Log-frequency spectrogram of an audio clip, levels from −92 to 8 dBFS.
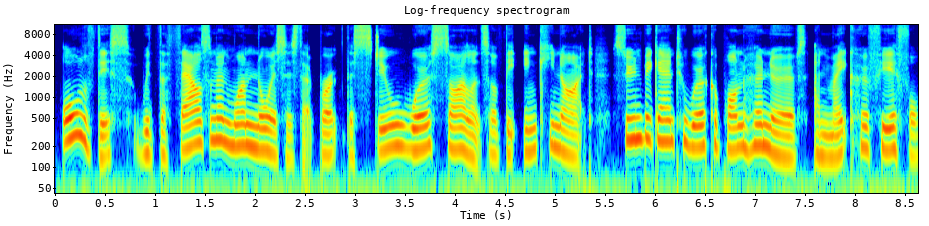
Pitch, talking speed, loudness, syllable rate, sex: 185 Hz, 210 wpm, -18 LUFS, 5.1 syllables/s, female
